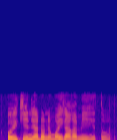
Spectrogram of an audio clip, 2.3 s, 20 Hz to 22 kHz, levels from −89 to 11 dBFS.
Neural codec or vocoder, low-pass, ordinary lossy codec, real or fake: none; 7.2 kHz; none; real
